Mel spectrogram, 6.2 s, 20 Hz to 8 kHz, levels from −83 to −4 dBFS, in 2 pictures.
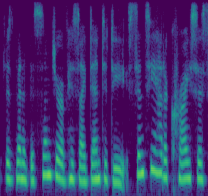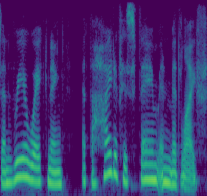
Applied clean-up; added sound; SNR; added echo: neural mask model DeepFilterNet 3.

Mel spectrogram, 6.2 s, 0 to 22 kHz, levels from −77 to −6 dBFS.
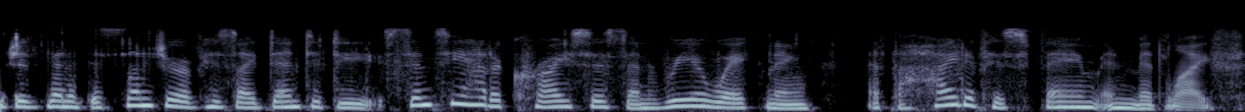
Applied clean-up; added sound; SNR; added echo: neural mask model Resemble Enhance denoiser.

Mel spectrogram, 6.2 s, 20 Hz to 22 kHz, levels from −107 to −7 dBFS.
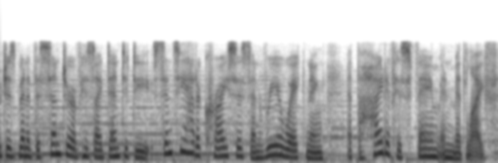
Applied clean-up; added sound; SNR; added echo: none; none; none; none.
